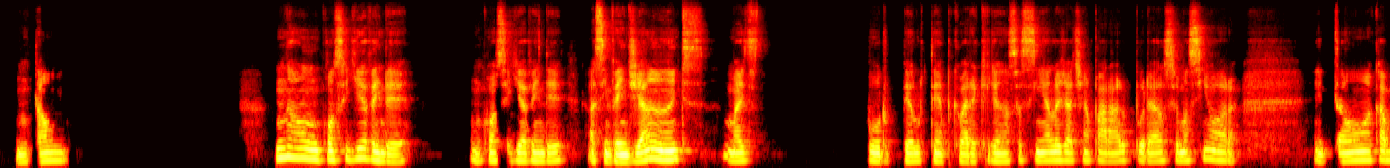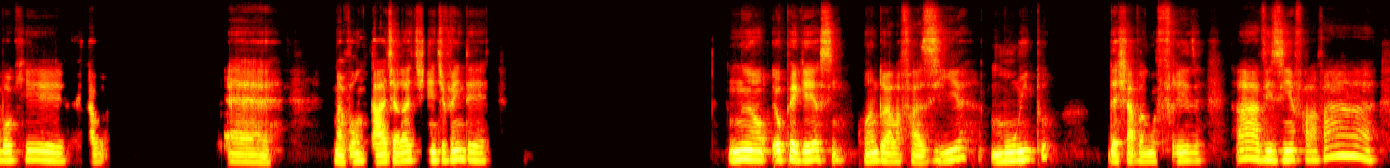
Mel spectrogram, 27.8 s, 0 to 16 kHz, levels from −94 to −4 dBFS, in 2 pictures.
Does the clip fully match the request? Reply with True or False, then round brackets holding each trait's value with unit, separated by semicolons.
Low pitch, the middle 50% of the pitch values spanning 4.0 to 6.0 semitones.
False (125 Hz; 2.8 semitones)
